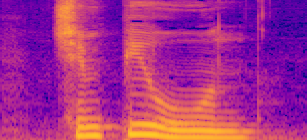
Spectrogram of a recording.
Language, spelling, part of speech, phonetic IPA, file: Ukrainian, чемпіон, noun, [t͡ʃempʲiˈɔn], Uk-чемпіон.ogg
- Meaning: champion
